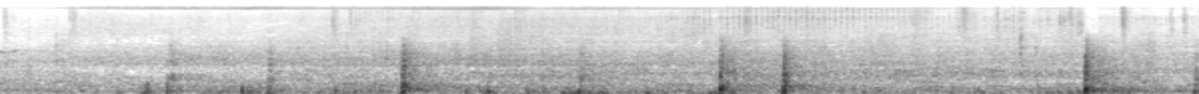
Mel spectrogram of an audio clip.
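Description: Fireworks going off: four loud shell bursts, about two, three and a half, four and five and a half seconds in, with smaller pops between them.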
